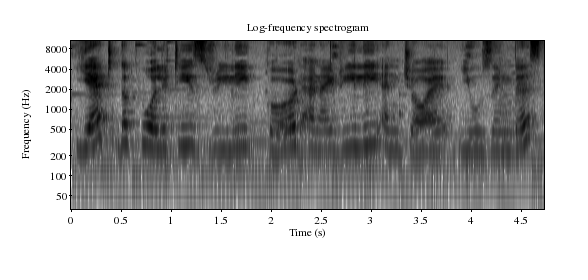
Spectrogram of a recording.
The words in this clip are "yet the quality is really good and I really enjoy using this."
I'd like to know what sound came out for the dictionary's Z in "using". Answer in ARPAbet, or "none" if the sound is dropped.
Z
